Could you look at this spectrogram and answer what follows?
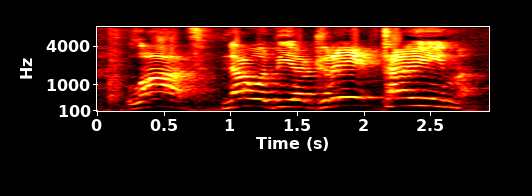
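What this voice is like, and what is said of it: Shouting. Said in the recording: “you're shouting”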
